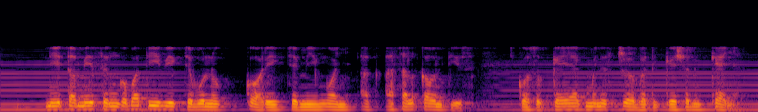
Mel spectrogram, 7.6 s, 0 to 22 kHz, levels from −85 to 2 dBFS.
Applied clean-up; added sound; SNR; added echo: none; Bowed string instrument; 16 dB; reverberation time 0.5 s.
